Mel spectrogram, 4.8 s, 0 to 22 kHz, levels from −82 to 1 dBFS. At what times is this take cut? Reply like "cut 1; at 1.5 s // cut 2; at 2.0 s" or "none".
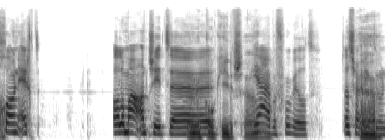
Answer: cut 1; at 1.9 s // cut 2; at 2.9 s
